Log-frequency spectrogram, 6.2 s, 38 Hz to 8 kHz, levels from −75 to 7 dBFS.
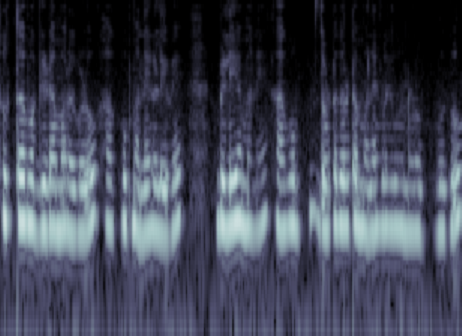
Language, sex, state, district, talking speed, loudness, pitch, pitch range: Kannada, female, Karnataka, Bellary, 115 wpm, -17 LUFS, 220 Hz, 210-230 Hz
